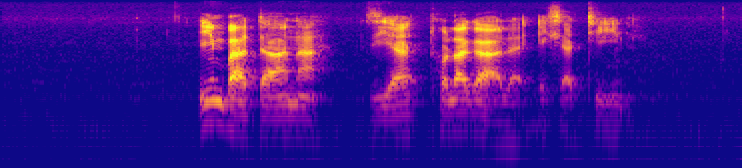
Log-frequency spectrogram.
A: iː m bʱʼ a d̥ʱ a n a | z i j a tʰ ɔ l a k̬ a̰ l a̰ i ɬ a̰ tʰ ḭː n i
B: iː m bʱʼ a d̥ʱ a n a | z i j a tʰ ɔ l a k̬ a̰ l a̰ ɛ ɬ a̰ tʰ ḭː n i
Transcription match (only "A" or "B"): B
